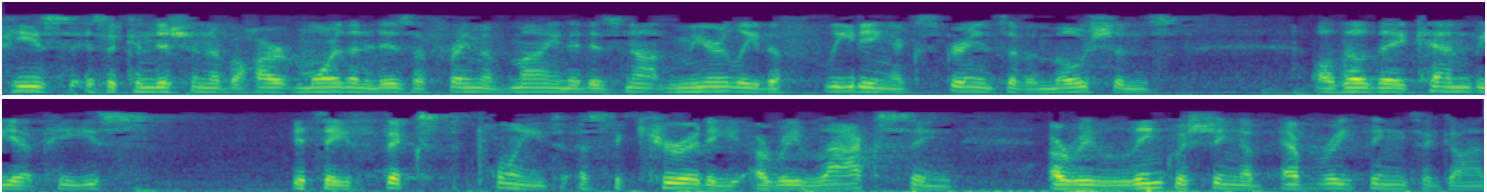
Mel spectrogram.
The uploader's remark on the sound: Preached at Providence Church on Sunday, May 22, 2022. This sermon on Psalm 122 was preached at Providence Church.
